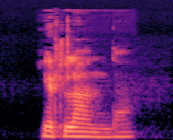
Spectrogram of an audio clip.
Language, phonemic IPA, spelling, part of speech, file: Romanian, /irˈlan.da/, Irlanda, proper noun, LL-Q7913 (ron)-Irlanda.wav
- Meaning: Ireland (a country in northwestern Europe)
